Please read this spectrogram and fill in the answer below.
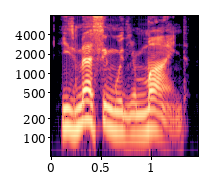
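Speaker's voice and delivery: lightly voiced kid, sure of himself; Billy's voice. A narrator's reading. Friend Billy warning the narrator, lightly voiced boy.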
